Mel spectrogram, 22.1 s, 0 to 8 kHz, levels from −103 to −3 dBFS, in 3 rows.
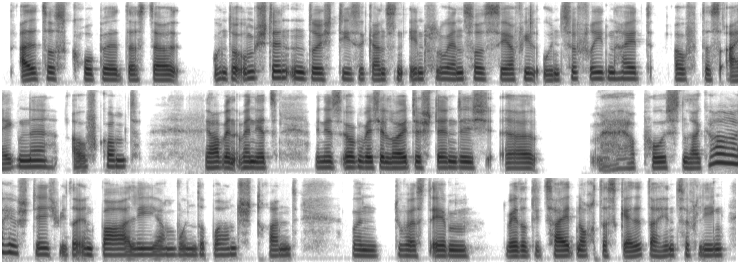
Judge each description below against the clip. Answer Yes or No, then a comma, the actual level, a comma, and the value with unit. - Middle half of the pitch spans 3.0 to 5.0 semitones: No, narrow, 2.4 semitones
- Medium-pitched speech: Yes, medium, 160 Hz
